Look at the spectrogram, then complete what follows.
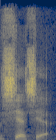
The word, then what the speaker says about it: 谢: pronunciation of CS yet you can think of it kind of like the word she and AH she she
